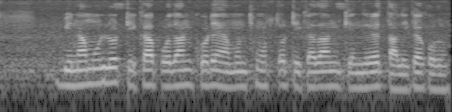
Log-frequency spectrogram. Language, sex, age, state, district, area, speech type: Bengali, male, 18-30, West Bengal, Purba Bardhaman, urban, read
